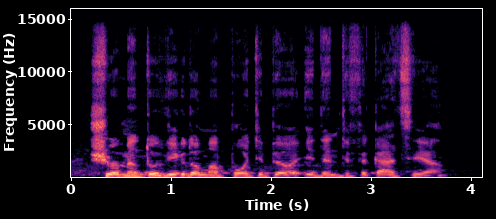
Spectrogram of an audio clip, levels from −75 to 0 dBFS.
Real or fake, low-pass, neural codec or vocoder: fake; 14.4 kHz; vocoder, 44.1 kHz, 128 mel bands every 512 samples, BigVGAN v2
